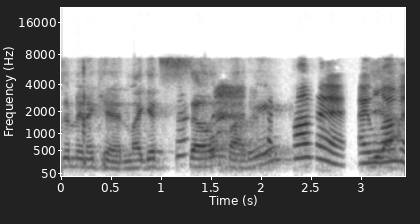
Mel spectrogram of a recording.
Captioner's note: laughing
